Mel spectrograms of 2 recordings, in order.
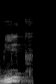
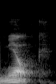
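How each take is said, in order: First: It is said with Korean syllables and vowels. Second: It is said with an American English vowel. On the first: "한국 사람이면 밀크라 그러잖아요" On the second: "영어에서는 밀크를 R 발음을 해줘야 되거든요. ... 이렇게 발음을 한단 말입니다"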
